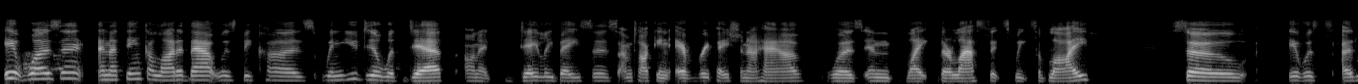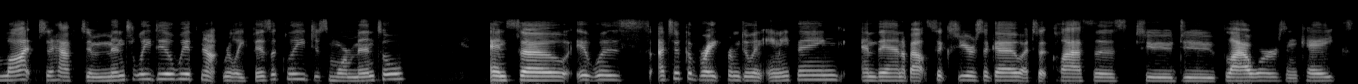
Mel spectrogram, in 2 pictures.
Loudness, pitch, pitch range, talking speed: -26 LUFS, 180 Hz, 165-205 Hz, 170 wpm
